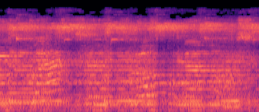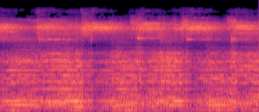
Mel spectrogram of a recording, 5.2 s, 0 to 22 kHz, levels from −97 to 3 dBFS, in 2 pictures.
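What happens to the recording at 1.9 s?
Nothing goes wrong at 1.9 s; the audio plays through that moment intact, with no dropout, click, distortion or other fault.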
